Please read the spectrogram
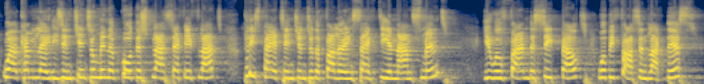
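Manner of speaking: high, slow flight attendant announcement voice. Retold or imitated. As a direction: read it like a cabin crew safety demo. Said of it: "she's like".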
